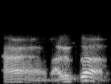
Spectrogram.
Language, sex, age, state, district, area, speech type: Bengali, male, 30-45, West Bengal, Uttar Dinajpur, urban, conversation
